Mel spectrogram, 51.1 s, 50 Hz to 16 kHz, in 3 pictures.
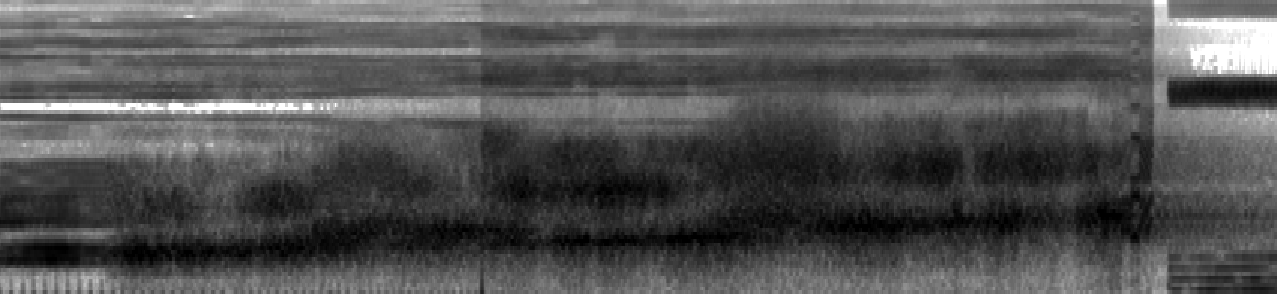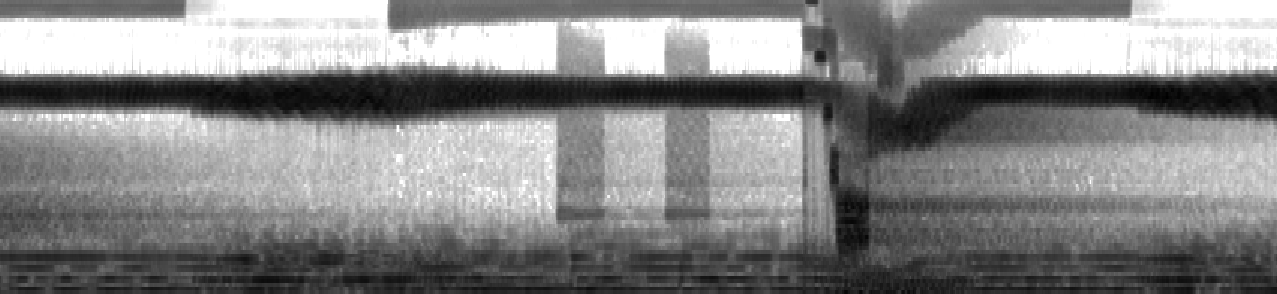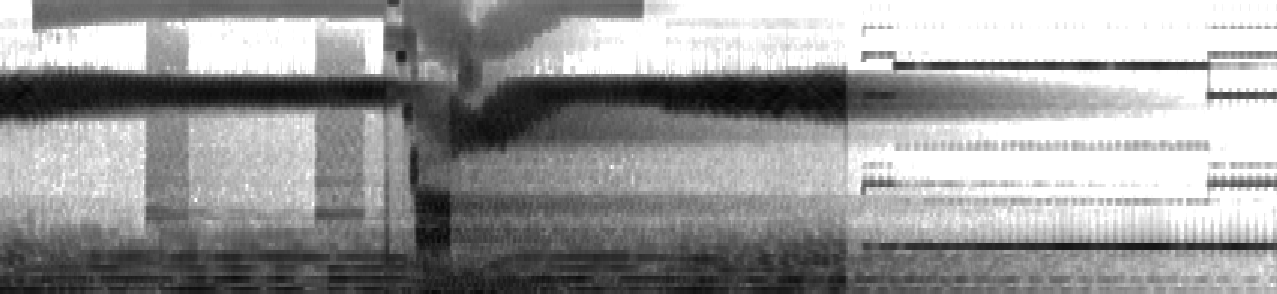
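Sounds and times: hiss: 0:00.0 - 0:19.3
low sustained tones: 0:00.0 - 0:45.8
shrill high electronic tone: 0:03.2 - 0:47.1.

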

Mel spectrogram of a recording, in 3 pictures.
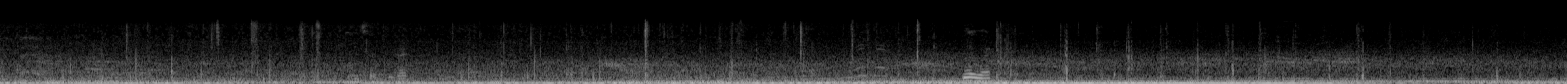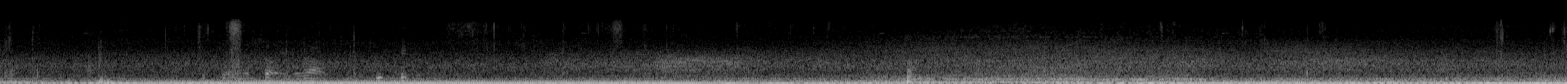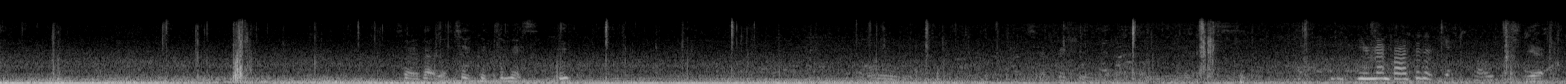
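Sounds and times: steady low rumble: 0:00.0 - 0:47.0
footsteps on pine needles: 0:20.1 - 0:24.3.

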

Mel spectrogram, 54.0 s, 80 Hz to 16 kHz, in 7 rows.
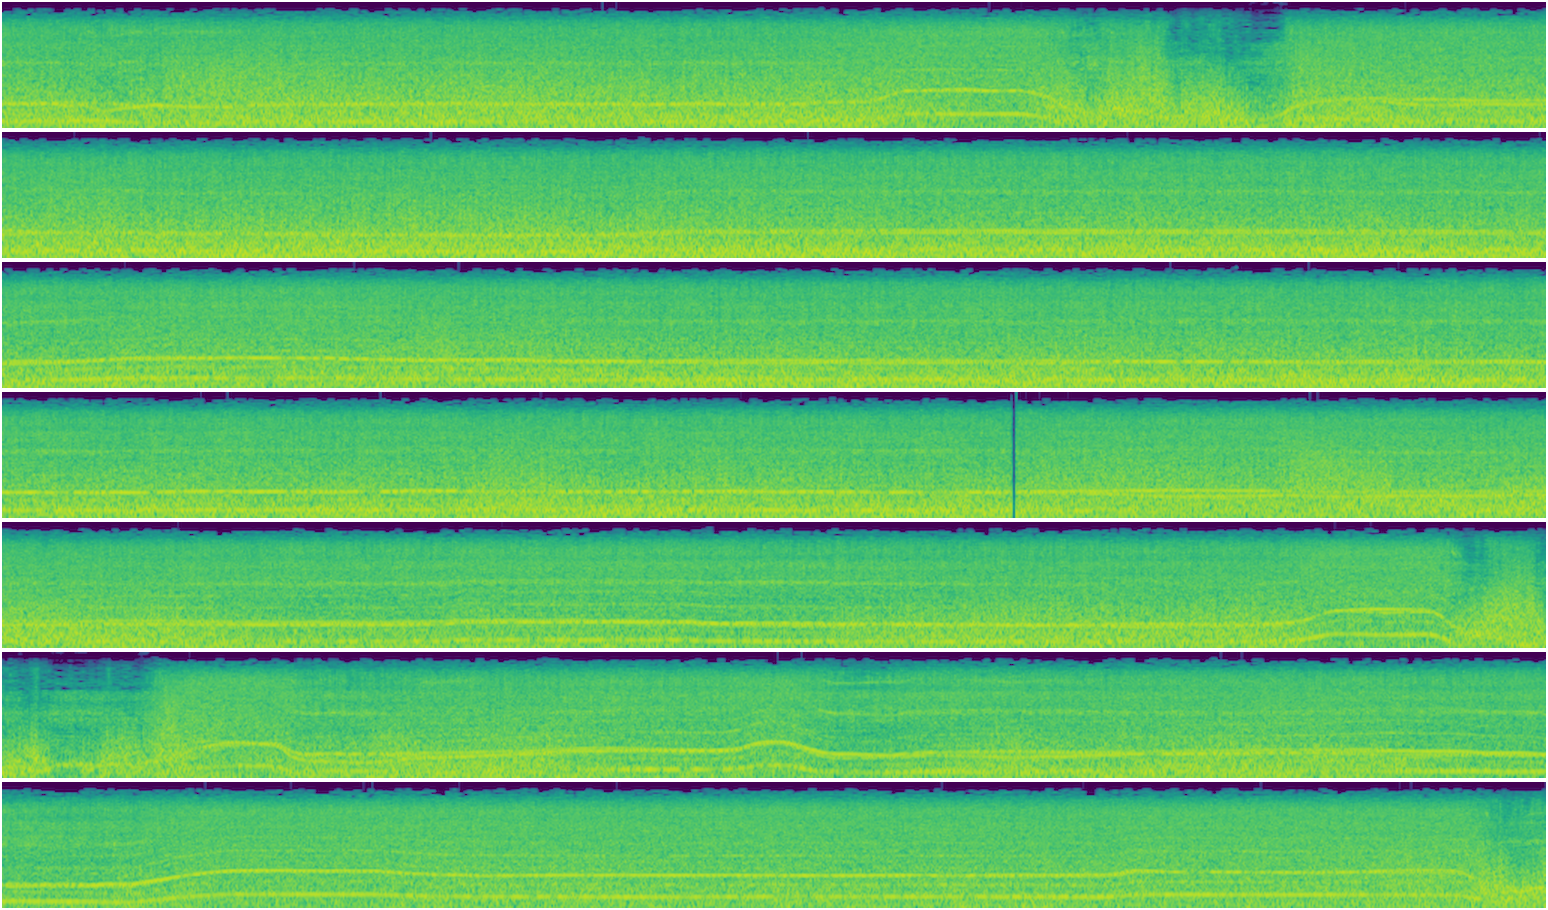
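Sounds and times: drone motors buzzing whine: 0:00.0 - 0:54.0.

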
